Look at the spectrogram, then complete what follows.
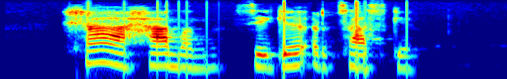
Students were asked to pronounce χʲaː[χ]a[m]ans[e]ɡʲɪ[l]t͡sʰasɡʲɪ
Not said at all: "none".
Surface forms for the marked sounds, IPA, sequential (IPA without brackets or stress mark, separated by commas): ħ, m, e, r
